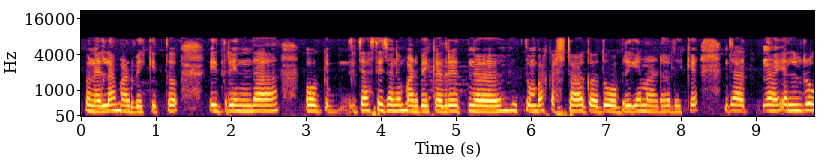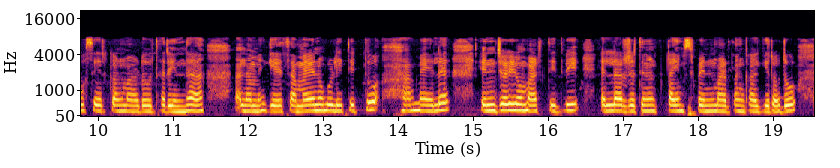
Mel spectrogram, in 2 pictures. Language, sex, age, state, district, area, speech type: Kannada, female, 18-30, Karnataka, Chikkamagaluru, rural, spontaneous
